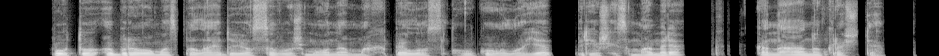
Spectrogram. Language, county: Lithuanian, Kaunas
